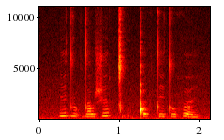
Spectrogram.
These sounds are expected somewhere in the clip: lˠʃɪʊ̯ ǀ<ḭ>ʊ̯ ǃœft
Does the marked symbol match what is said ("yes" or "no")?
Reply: yes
